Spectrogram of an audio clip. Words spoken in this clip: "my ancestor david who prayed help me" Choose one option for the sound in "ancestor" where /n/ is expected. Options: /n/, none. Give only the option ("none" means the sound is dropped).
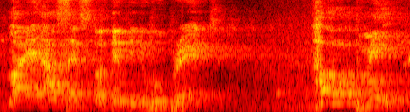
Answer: none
